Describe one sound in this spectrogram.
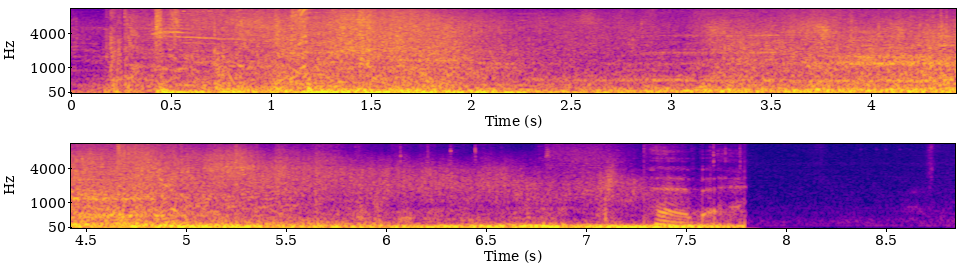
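Loud game battle effects crash and boom, ending in a big explosion.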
